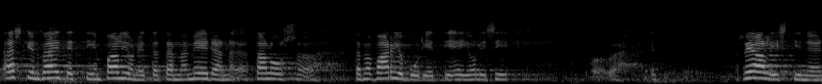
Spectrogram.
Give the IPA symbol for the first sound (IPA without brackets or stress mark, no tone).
æ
